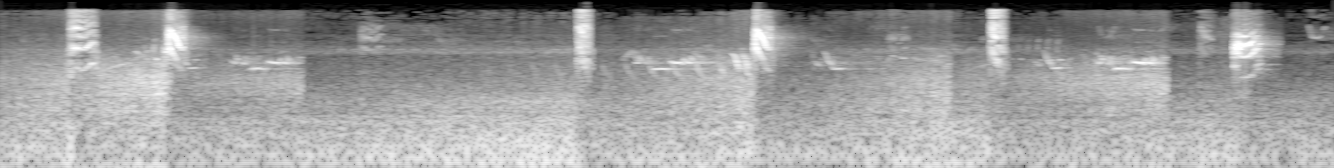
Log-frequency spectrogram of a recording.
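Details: Female double-collared seedeater calling to stir a male to sing: isolated sharp, high chirps every second or two, some with a faint lower tail, against a light background hiss.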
